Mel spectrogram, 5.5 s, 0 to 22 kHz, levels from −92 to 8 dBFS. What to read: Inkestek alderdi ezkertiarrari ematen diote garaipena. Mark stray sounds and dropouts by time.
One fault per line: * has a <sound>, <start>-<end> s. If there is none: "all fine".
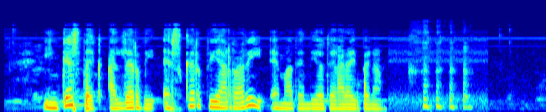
* has a laugh, 4.1-4.8 s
